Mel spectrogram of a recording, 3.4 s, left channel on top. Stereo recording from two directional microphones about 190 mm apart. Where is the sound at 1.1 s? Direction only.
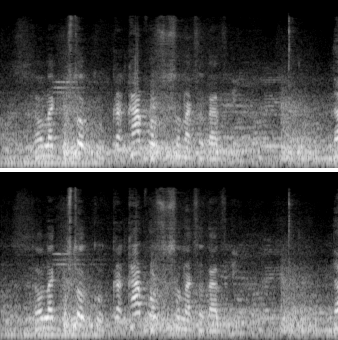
70° right (ahead or behind).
